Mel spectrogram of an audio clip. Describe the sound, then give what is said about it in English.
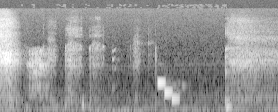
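A phone's dropped-call tone: three short beeps stepping down in pitch, one after another, fairly faint against quiet background noise, with a brief thump shortly after. “My phone, killing it. as it does. Just dropped a call.”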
